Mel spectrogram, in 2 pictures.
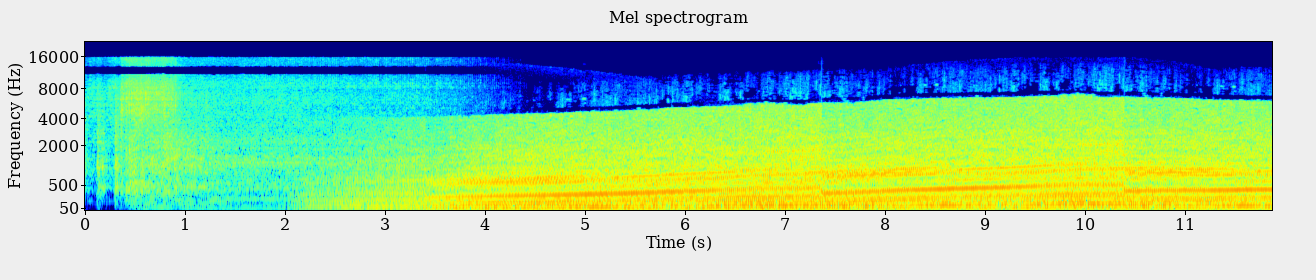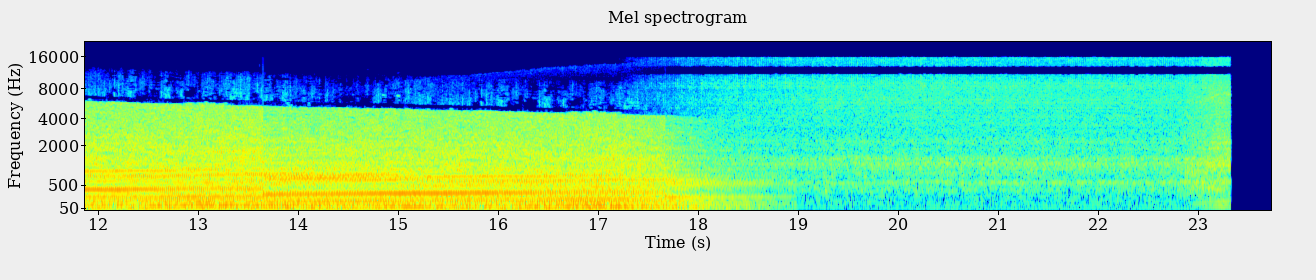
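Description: Car engine in Unreal Engine 5 blending from idle into higher RPM, a steady hum rising smoothly in pitch over many seconds, holding loud, then easing back down toward idle, with no talk.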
